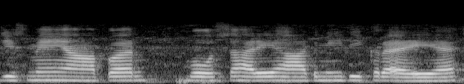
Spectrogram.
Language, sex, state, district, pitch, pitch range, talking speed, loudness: Hindi, female, Uttar Pradesh, Shamli, 185 Hz, 180-185 Hz, 115 wpm, -14 LUFS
